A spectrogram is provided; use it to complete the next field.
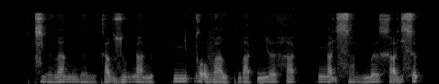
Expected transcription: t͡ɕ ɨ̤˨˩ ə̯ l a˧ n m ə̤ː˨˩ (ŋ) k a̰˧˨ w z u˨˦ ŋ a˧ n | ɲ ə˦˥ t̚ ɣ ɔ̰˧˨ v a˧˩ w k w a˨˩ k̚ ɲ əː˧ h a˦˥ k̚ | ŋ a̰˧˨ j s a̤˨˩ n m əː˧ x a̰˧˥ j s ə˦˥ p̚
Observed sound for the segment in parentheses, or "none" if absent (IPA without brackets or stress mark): ŋ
